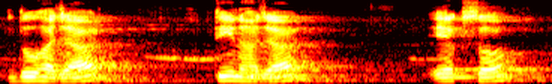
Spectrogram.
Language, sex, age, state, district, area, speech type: Maithili, male, 18-30, Bihar, Darbhanga, rural, spontaneous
